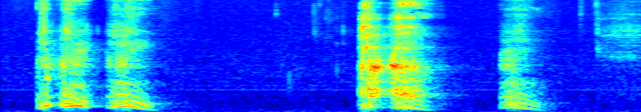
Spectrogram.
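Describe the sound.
A person clears their throat in two short groups of rough, gravelly bursts, a double rasp, then a pause of about a second before two more, with no talking.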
